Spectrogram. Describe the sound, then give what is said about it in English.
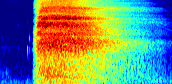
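A single forceful exhale through one nostril during an alternate-nostril breathing exercise: a loud, airy rush of breath that starts abruptly and then tapers off gradually over about a second and a half. “take a deep breath through both nostrils and begin side one, closing, and exhale side one.”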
